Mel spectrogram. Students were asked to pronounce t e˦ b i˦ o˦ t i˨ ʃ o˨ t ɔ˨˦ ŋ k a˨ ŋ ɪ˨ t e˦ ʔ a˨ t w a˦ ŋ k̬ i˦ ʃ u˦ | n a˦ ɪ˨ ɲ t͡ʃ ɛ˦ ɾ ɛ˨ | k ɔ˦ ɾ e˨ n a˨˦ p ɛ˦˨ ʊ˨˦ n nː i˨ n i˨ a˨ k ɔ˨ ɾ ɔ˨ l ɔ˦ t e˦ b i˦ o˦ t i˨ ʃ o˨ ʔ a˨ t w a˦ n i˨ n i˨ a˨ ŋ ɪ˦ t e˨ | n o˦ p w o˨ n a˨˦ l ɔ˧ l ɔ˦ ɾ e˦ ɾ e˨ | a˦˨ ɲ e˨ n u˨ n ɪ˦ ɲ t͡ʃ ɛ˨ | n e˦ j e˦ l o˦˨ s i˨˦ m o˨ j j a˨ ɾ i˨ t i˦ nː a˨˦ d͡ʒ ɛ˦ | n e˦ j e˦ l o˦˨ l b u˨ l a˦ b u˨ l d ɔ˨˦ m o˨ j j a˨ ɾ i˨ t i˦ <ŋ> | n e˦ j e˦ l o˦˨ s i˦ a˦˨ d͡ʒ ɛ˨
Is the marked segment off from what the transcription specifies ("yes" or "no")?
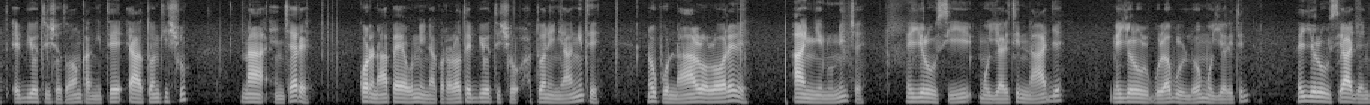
yes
